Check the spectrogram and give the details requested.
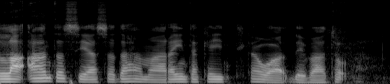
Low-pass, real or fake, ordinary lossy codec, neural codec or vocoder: none; real; none; none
